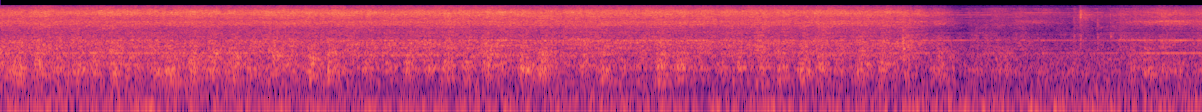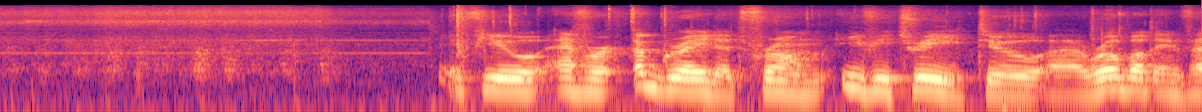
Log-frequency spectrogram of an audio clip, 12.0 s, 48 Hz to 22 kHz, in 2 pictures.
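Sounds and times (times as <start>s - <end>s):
wheels rolling on wooden floor: 0.0s - 4.8s
robot motors whirring: 5.6s - 8.4s.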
